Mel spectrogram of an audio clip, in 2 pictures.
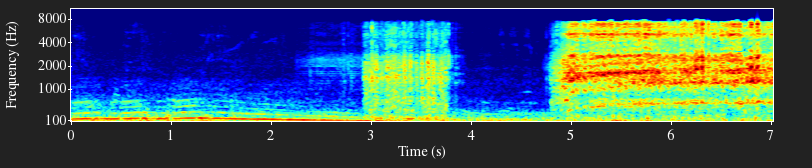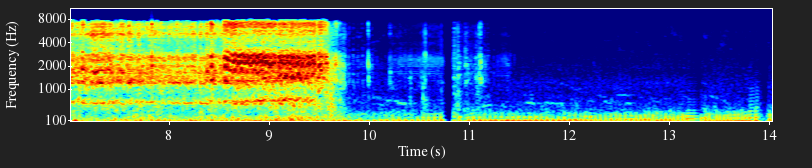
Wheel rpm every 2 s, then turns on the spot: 0, 40, 160, 160, 30, 0, 0.
8-10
